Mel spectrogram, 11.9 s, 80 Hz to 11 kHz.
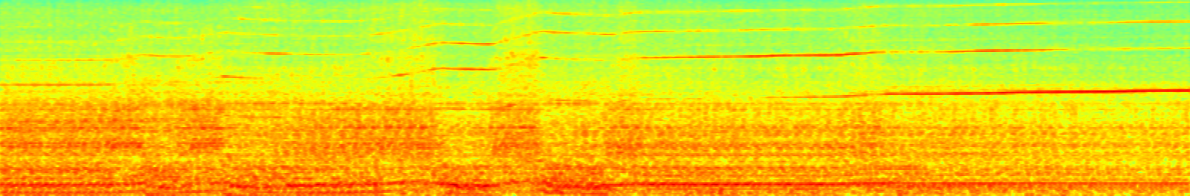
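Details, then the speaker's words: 1959 Caterpillar D337F diesel genset, stored in a barn 10 to 12 years, just started and resting at idle (needs the shutdown lever to stop). Clatters into life and settles to a steady, even idle with no misfire or knocking: normal idle. "so we are not able to actually stop it with the throttle right now it's resting at idle we do have to use the shutdown lever"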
